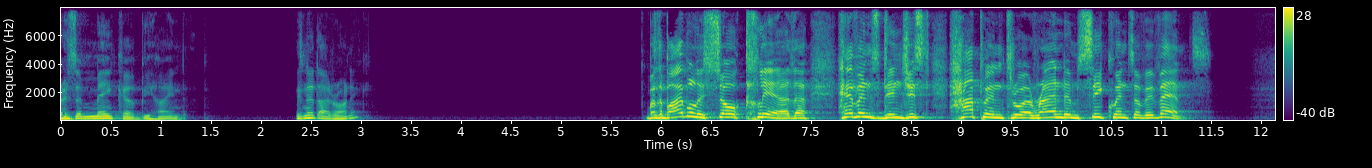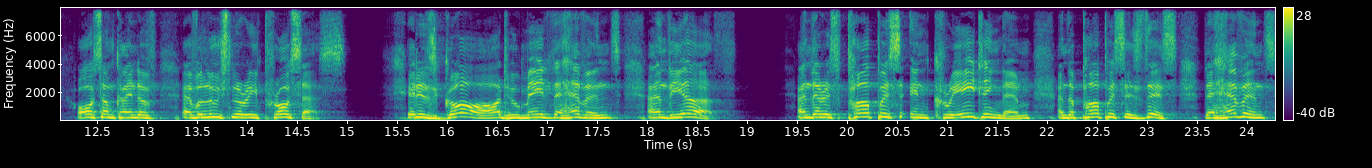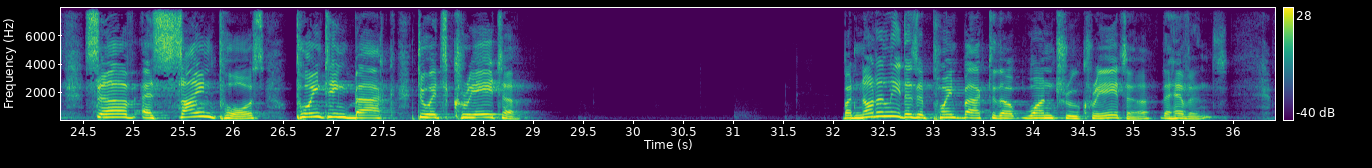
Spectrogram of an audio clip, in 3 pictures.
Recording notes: recorded live at Grace Community Bible Church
